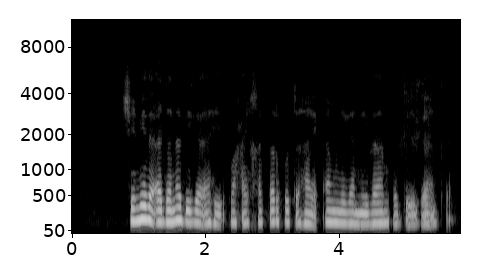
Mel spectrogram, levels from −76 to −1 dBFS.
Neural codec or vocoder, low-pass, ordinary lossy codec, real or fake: codec, 16 kHz, 4 kbps, FreqCodec, larger model; 7.2 kHz; MP3, 32 kbps; fake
